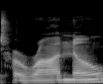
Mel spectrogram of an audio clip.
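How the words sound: The second T is left silent. This is how locals say it. The speaker calls it right. "we say Toronto. that T is silent"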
